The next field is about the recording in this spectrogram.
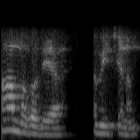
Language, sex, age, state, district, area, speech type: Sanskrit, male, 60+, Tamil Nadu, Coimbatore, urban, conversation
